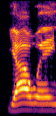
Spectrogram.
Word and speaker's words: Yahweh: Yahweh is how you pronounce it, but I'm in disbelief you're quoting all this yet.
